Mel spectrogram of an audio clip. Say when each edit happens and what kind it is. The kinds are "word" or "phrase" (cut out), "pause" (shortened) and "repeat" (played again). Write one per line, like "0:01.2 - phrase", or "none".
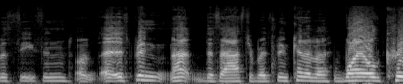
none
